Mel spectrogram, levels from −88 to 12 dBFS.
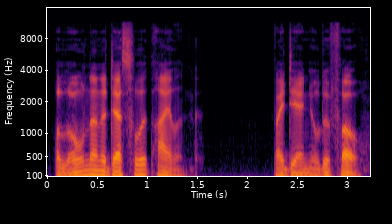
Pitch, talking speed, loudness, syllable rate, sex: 90 Hz, 150 wpm, -18 LUFS, 7.0 syllables/s, male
